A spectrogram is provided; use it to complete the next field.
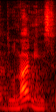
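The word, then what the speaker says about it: δύναμις: Poder viene siendo, aunque se escribe dinamis, se pronuncia dunamis, ¿verdad? Dunamis. Esa es la palabra griega, poder.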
